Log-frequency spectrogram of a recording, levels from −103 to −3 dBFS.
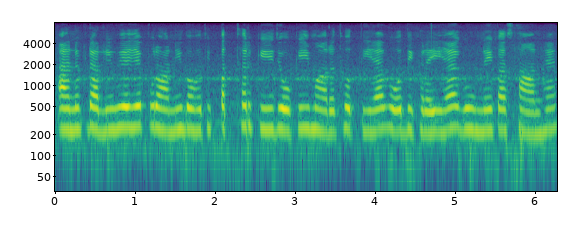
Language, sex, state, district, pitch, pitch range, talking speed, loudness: Hindi, female, Punjab, Pathankot, 235 Hz, 230-245 Hz, 170 wpm, -19 LUFS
